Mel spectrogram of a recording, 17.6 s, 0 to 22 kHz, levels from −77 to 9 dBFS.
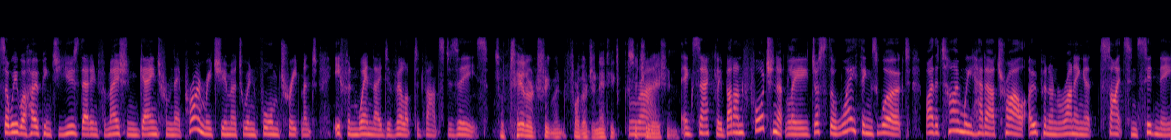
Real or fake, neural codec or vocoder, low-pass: real; none; 7.2 kHz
